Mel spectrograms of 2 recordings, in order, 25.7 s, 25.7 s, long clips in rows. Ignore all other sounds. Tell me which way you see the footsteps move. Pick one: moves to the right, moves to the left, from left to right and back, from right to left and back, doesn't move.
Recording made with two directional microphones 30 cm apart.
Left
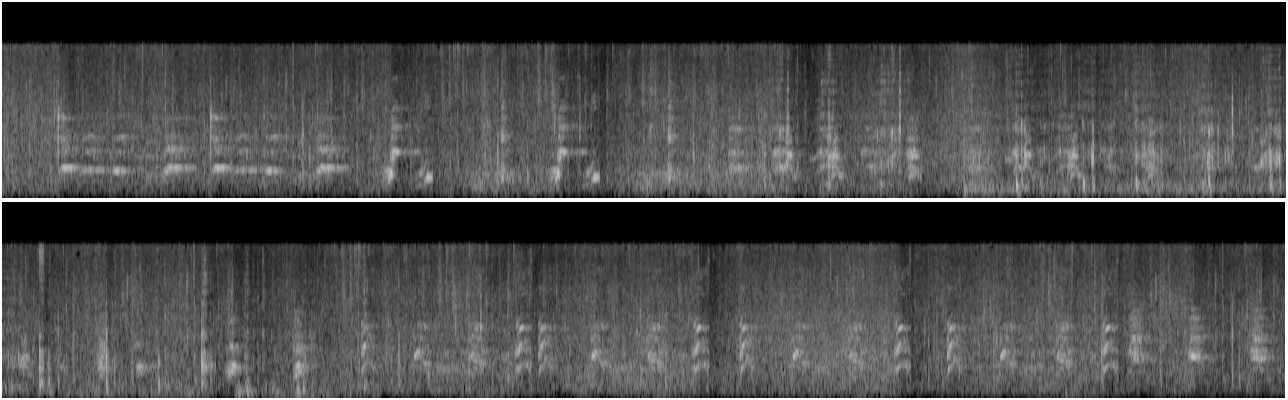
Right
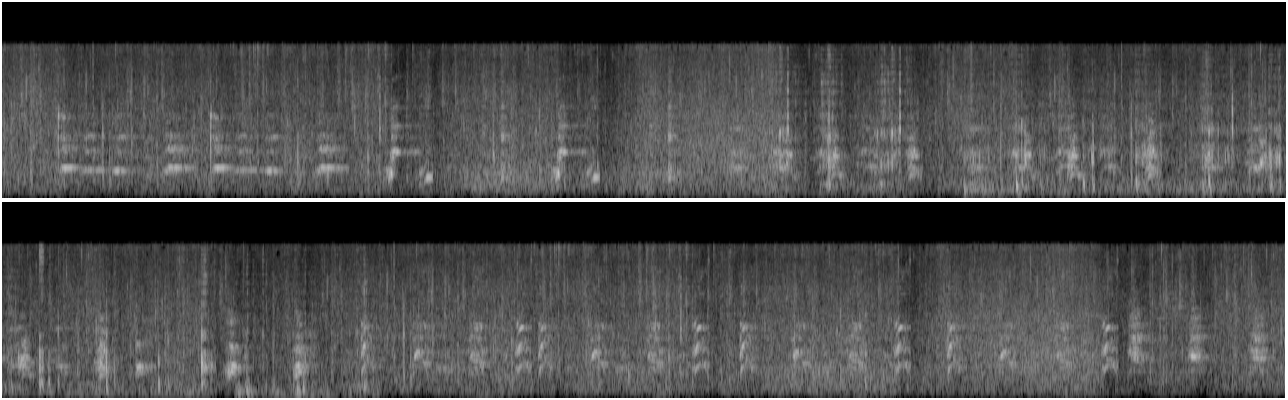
from right to left and back.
